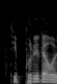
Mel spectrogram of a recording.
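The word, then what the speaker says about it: DeepL: 자, 세 번째 추천하고 싶은 거는 딥L인데요. 딥플이라고 읽기도 하고 이게 그 최근에 많이 유명해진 번역기인데 되게 좋아요.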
